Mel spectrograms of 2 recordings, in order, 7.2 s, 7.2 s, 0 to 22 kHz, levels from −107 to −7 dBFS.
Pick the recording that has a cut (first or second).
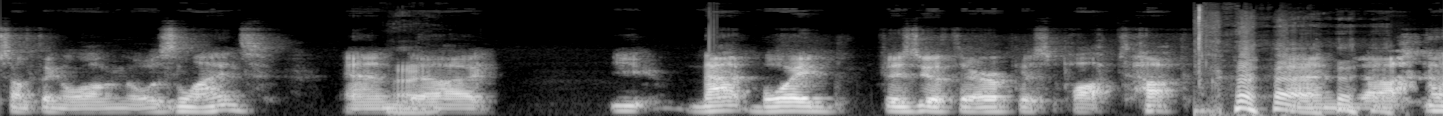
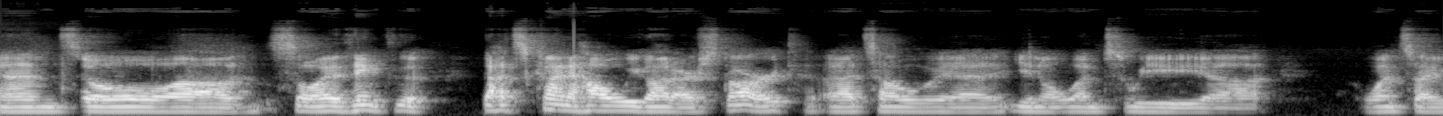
first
